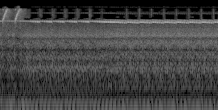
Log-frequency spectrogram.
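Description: A steady electronic drone, used as a sci-fi "uplink" sound effect: a low, dense humming rumble with a thin, high, steady whine on top, held unchanged.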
